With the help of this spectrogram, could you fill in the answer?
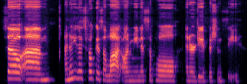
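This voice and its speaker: A woman's voice: on the high side, steady tone, normal speed, sharp tone. A woman hosting an interview, asking questions in a friendly way with frequent fillers.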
